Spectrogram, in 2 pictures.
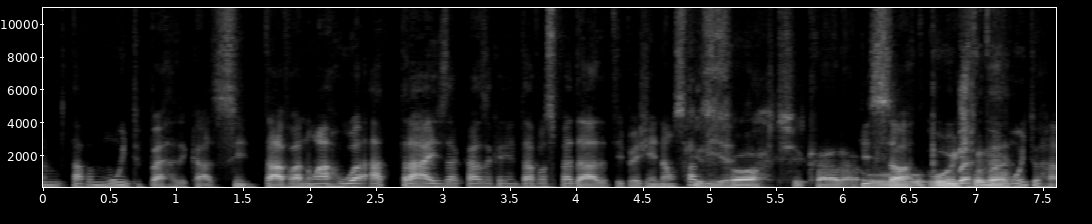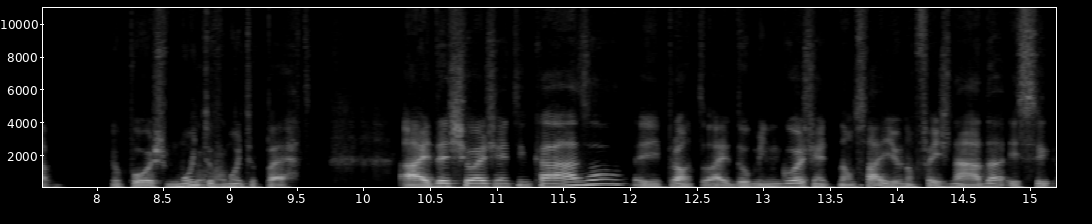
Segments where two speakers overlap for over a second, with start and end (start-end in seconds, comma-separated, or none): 6.1-7.3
